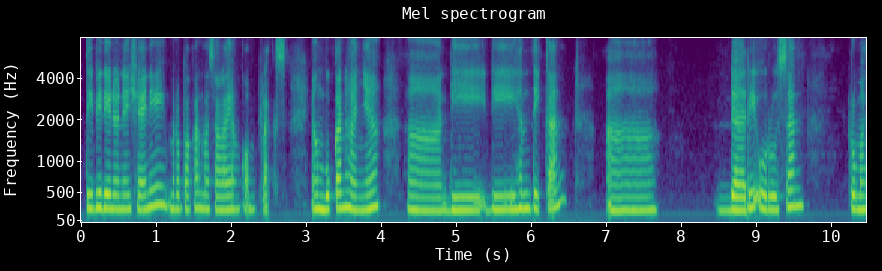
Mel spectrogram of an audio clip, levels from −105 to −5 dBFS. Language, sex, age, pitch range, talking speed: Indonesian, female, 20-39, 210-245 Hz, 105 wpm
